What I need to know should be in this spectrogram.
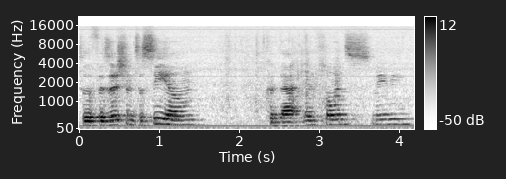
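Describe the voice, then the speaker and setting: A high-pitched man with fairly even intonation, in audible room echo. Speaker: student presenting in class discussion. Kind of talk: classroom presentation of a study. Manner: fast.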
